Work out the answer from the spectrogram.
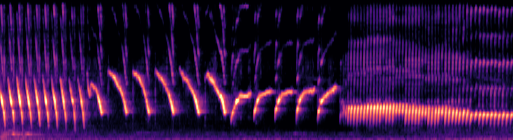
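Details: Belgian canary song: a fast pulsed trill speeds into a run of arching whistled notes, then a string of smaller hooked notes, ending in a long level buzzy trill.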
